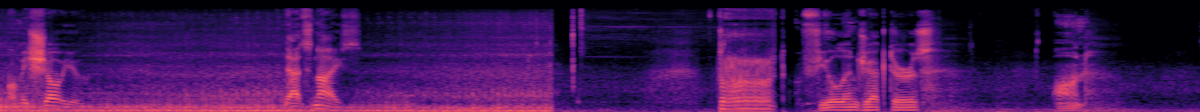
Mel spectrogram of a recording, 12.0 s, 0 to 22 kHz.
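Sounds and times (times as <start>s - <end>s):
man speaking: 0.0s - 1.0s, 2.8s - 3.6s, 7.2s - 9.4s, 10.5s - 11.1s
motorcycle engine idling: 0.0s - 7.4s.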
